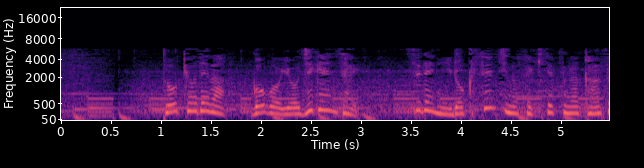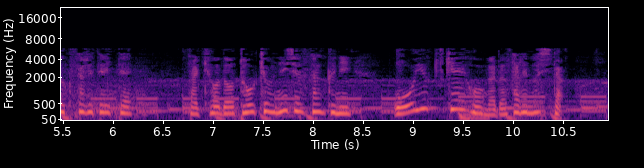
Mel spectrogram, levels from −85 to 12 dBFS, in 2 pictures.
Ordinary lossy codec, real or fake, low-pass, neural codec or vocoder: MP3, 24 kbps; fake; 7.2 kHz; autoencoder, 48 kHz, 128 numbers a frame, DAC-VAE, trained on Japanese speech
